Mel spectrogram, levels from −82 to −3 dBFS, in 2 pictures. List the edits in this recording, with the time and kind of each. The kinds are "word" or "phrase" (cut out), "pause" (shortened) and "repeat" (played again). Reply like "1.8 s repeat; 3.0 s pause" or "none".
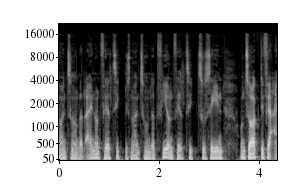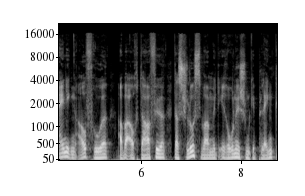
5.4 s pause; 6.6 s pause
